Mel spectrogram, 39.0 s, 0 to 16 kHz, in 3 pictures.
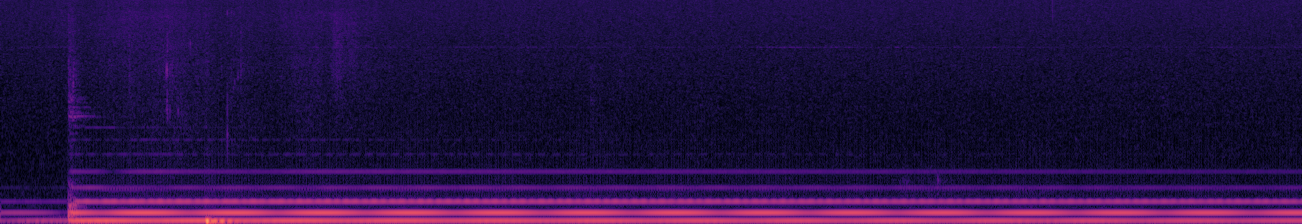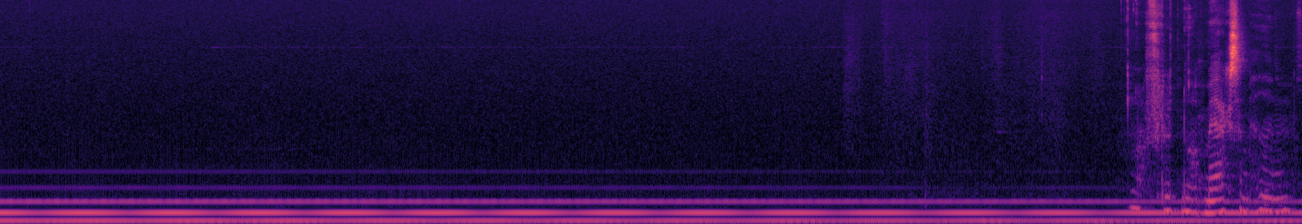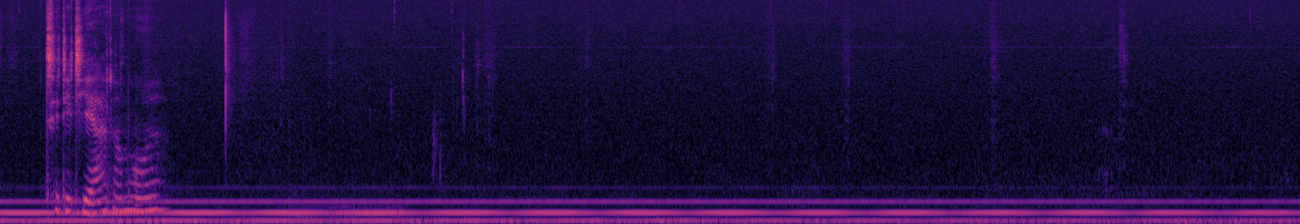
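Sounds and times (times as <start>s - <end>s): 
singing bowl ringing: 0.6s - 39.0s
speech: 25.1s - 26.0s, 26.6s - 27.8s.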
